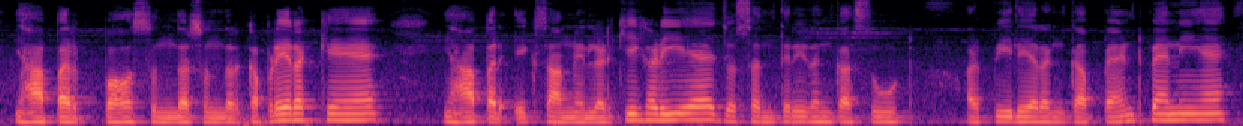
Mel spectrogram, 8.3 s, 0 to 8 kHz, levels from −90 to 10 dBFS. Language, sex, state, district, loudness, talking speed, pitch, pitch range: Hindi, male, Uttar Pradesh, Lalitpur, -20 LUFS, 195 wpm, 115 Hz, 115-155 Hz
